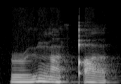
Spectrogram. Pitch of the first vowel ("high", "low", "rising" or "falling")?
rising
